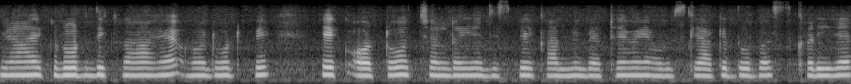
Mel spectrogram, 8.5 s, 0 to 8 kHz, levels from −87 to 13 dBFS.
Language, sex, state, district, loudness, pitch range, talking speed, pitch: Hindi, female, Bihar, Vaishali, -18 LUFS, 210-225 Hz, 190 wpm, 220 Hz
